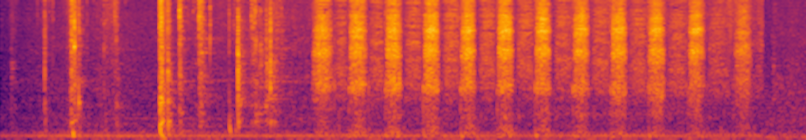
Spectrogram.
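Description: A beekeeper's smoker bellows puffs out about a dozen airy, evenly spaced bursts at a steady pace, following a few sharp clicks and knocks, all over a low constant hum, as the beekeeper smokes an opened beehive swarming with bees.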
